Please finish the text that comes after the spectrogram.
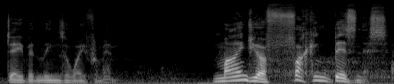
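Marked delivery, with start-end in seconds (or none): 2.1-3.9 higher, louder furious warning; angry snap. Acted. Drunk David telling Rick to back off, angry and loud. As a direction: shut him down hard.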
